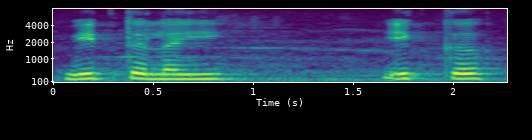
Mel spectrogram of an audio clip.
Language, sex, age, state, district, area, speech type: Punjabi, female, 30-45, Punjab, Fazilka, rural, read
